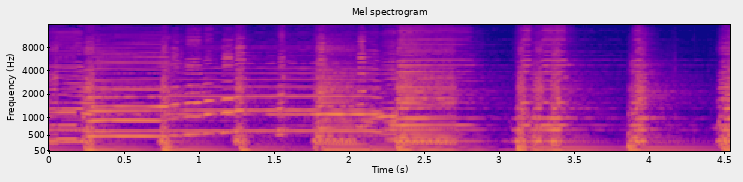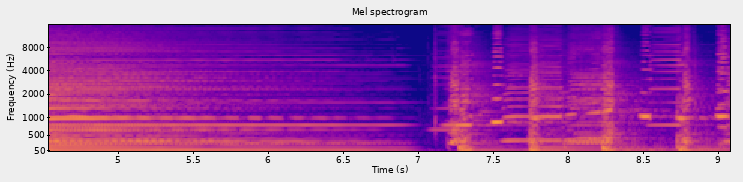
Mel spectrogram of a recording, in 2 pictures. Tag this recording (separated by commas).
playing harmonica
